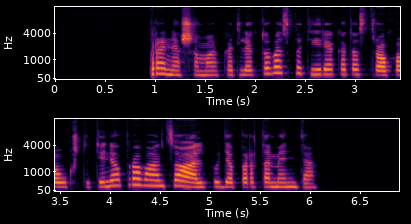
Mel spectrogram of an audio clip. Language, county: Lithuanian, Alytus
